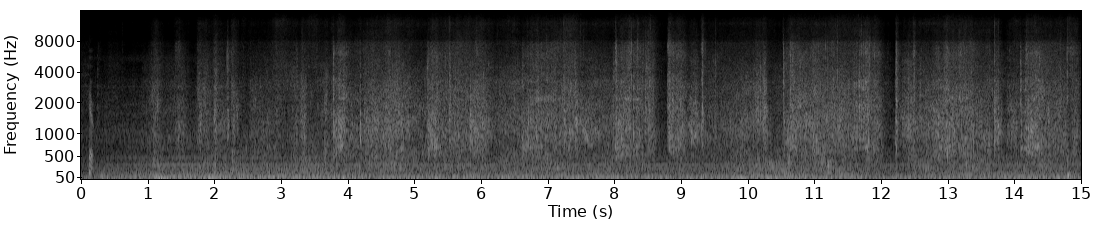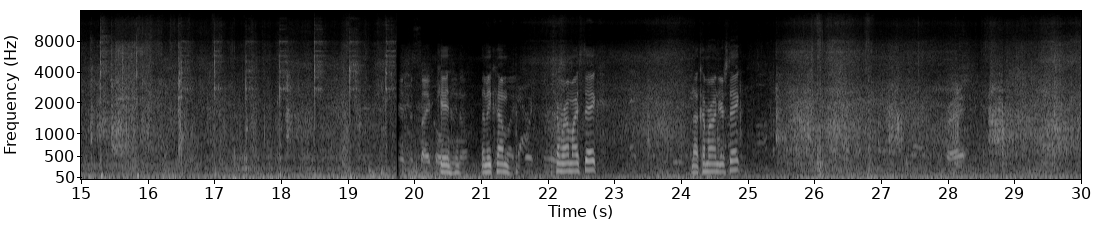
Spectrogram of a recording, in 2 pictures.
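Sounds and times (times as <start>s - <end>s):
engine humming: 0.0s - 19.8s
rakes scraping wet concrete: 1.0s - 19.3s, 22.0s - 30.0s.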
